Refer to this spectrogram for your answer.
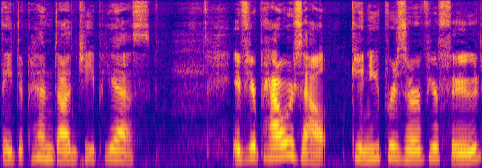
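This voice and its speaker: A woman speaks in an American accent at a moderate pace, her pitch medium with ordinary variation. The sound is dry and close, with no echo. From New York City. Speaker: YouTuber. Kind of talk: voice-over monologue. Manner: hesitant.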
